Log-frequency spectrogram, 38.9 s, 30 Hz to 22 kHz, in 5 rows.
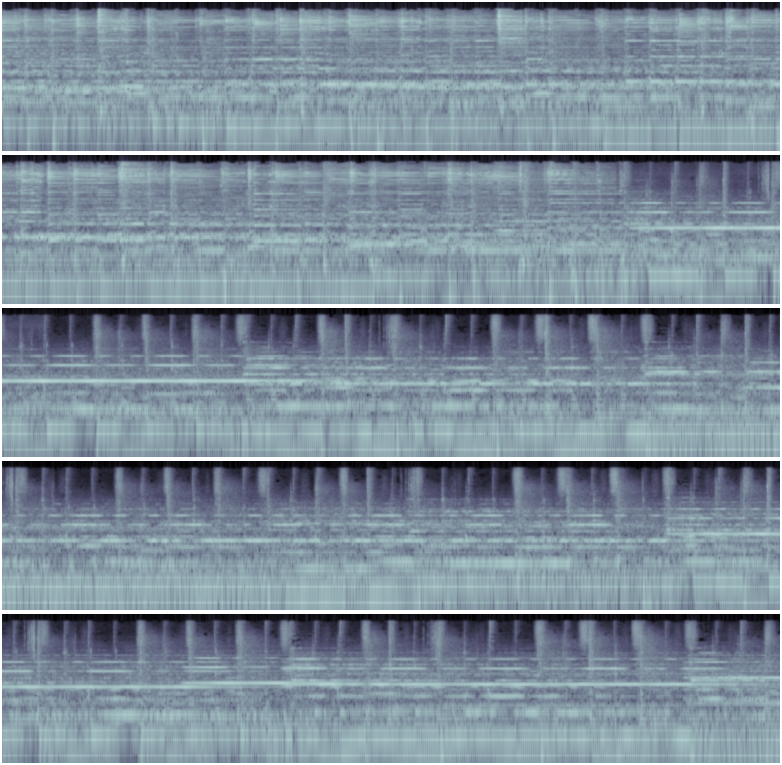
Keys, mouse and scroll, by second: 2.6 double click, 9.7-10.1 typing, 19.6-20.3 scroll down 1, 25.2 right click, 26.6 double click, 37.5 right click.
